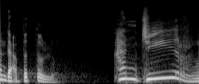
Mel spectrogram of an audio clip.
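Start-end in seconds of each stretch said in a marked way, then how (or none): 1.1-1.9 higher-pitched mock gamer exclamation; imitating hyped gamer. Preacher mimicking gamers cursing mid-game, high mock outburst. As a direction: blurt it like an adrenaline-charged gamer, imitated. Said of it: "saking adrenalinnya gini, itu sampai ngomongnya".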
